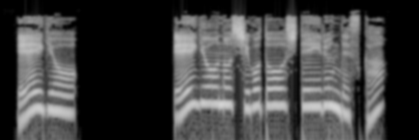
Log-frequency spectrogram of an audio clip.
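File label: Japanese word, essential Japanese phrases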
